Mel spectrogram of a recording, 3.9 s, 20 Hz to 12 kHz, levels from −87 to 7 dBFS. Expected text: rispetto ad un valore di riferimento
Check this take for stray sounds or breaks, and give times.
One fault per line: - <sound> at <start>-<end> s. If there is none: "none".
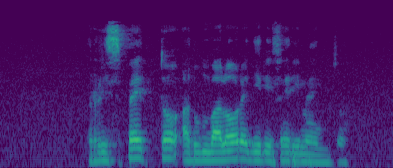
none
